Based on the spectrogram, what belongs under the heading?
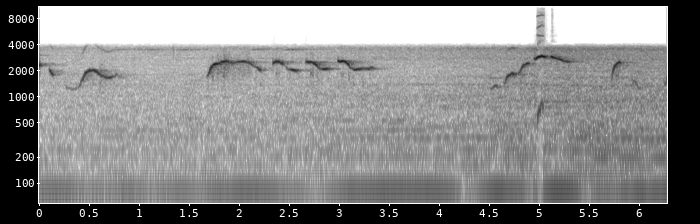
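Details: Pet cockatiel singing pieces of a football club anthem; bright melodic whistled phrases of looping, rising and falling notes, a pause, then more rising whistles, with a low hum underneath.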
